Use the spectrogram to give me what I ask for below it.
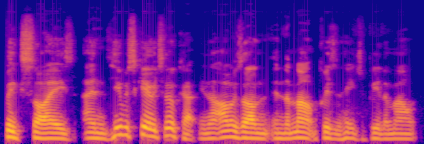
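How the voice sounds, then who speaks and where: A man's voice: lowish voice, fast talker, a little mellow, no echo. A man telling blunt, streetwise stories from his own life in an interview. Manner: blunt, streetwise storytelling with many "you know"s. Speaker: guest.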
